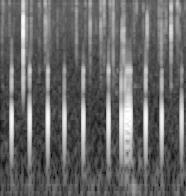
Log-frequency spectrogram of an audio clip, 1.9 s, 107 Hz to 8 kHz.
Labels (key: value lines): label: biophony, knock croak
recorder: SoundTrap 300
